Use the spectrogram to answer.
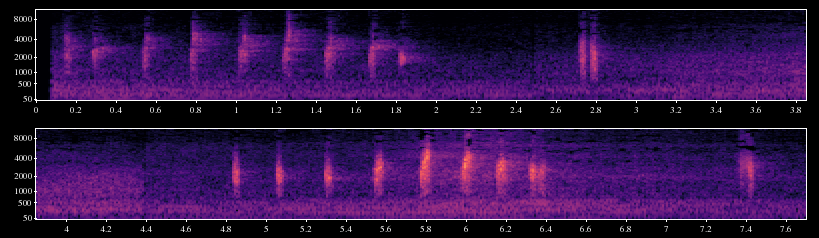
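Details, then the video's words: Lure call of a streak-eared bulbul. Evenly spaced sharp chips at first, a lone loud note, then a brighter burst of rapid high chips, over a soft background. "เสียงนกปรอดสวน เสียงต่อปรอดสวน"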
